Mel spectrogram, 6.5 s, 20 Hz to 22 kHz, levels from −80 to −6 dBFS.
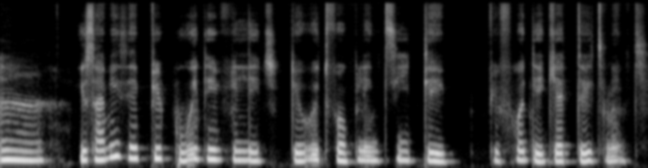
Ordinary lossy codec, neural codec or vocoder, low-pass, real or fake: none; autoencoder, 48 kHz, 32 numbers a frame, DAC-VAE, trained on Japanese speech; none; fake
